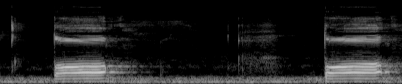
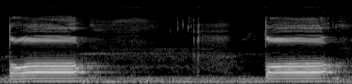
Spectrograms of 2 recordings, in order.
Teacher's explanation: اس کو طوا نہیں پڑھیں گے، اس کو موٹا پڑھیں گے لیکن اس میں واو کی آواز نہیں آنی چاہیے۔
